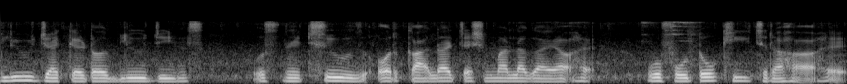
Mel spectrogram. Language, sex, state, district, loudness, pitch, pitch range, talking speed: Hindi, female, Goa, North and South Goa, -17 LUFS, 150 Hz, 145-160 Hz, 120 wpm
